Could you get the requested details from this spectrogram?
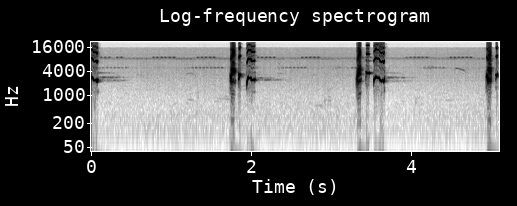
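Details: Sooty-headed bulbul song, used as a lure to draw wild bulbuls in the forest and to prompt caged birds to answer: short, loud, bubbling chirpy phrases of rapid notes, repeated about every one and a half seconds with silence between.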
